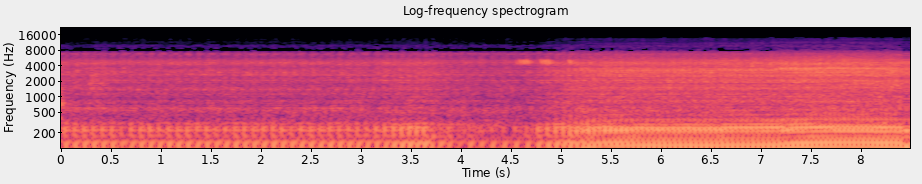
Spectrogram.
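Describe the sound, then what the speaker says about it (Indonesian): A motorcycle engine putters at idle close by, its clattering pulse shifting midway as the bike pulls up and then settles into a louder, steady idle with no talking. "udah datang nih motor ini"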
